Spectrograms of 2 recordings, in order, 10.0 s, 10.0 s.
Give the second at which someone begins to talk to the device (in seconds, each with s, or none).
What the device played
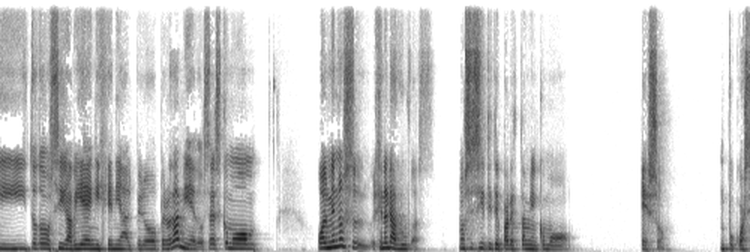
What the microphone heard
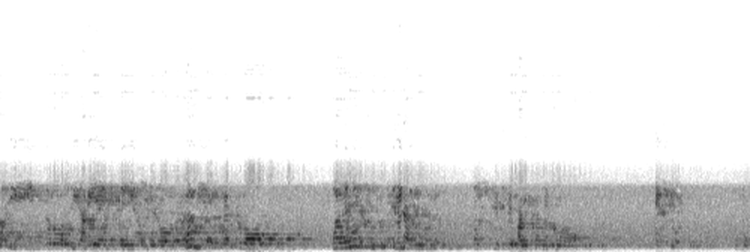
none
